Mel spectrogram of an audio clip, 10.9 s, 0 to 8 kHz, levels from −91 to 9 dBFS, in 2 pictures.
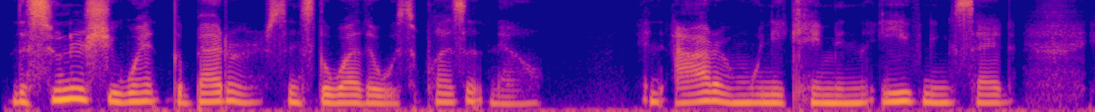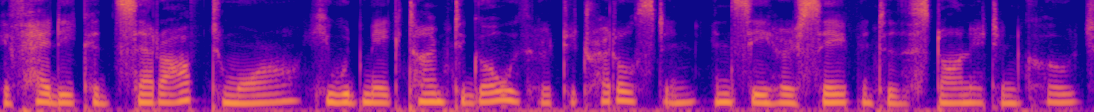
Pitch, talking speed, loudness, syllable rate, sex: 180 Hz, 250 wpm, -24 LUFS, 6.3 syllables/s, female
